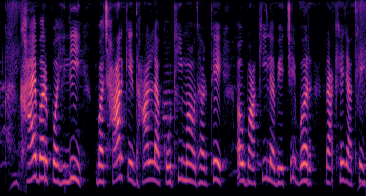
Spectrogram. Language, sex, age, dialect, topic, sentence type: Chhattisgarhi, male, 25-30, Western/Budati/Khatahi, agriculture, statement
